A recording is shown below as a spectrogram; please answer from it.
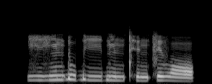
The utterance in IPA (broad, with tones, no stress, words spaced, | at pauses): ɣi˨ ɣĩ˦nɗu˦ ɓiː˨ ɓĩ˨mtʰɪ˨ŋ t͡sɪ˦βɔ˨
